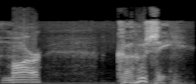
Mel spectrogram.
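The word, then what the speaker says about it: Marcahuasi: c m-a-r-c-a-h-u-a-s-i in peru is a plateau called mar kahusi peru four-dimensional art carvings which according to the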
